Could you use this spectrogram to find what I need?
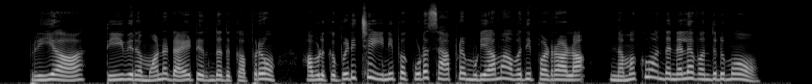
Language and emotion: Tamil, fearful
